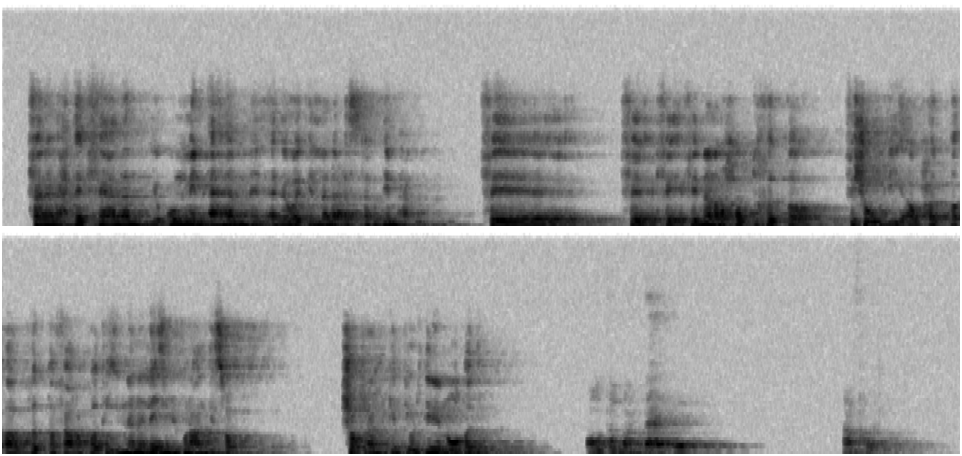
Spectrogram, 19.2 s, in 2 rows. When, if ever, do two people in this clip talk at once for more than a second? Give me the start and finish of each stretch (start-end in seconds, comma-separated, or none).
none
